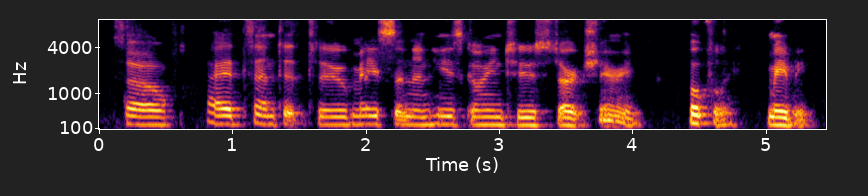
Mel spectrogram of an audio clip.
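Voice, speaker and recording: A woman's voice: lowish voice, measured pace, gravelly, mellow. Woman in a club meeting call, chatty, easygoing. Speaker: club member. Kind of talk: casual meeting chat. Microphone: video call.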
